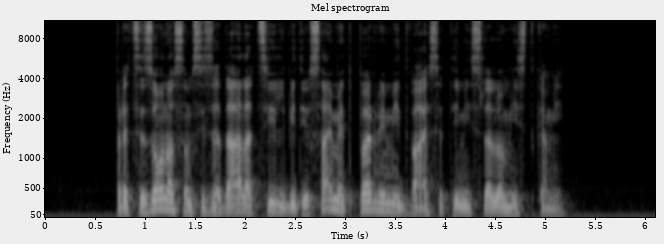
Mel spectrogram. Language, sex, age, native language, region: Slovenian, male, 30-49, Slovenian, Central Slovenia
